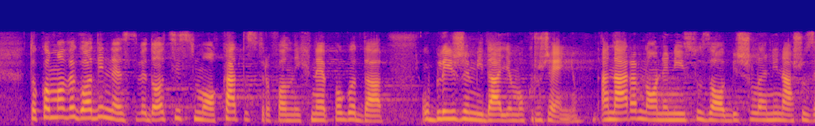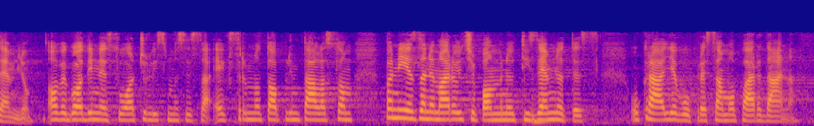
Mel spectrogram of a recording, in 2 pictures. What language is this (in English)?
Serbian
